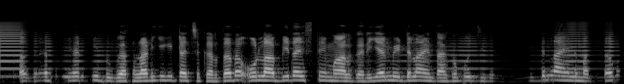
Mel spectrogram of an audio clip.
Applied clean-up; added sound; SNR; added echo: neural mask model RNNoise.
